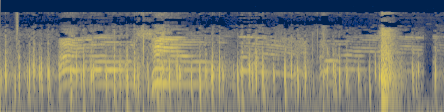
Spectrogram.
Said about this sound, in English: Who's popping the balloons?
